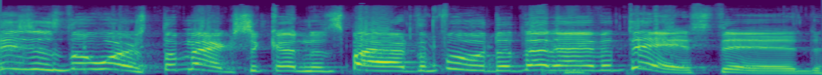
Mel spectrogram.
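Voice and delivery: put-on high-pitched, loud Italian accent. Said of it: "now it's Italian".

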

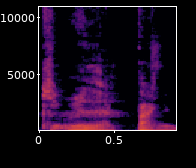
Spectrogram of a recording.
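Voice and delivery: very hushed, high, aged cartoon old-woman voice. The speaker imitates their wife, in an old Marge Simpson voice. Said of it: "Why does she sound like an old Marge Simpson?".

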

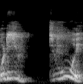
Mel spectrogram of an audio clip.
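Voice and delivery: put-on high scream.

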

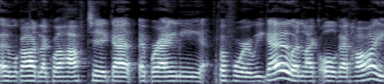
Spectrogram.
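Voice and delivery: ordinary delivery

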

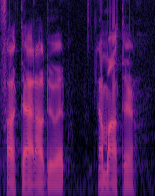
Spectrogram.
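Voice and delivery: plain

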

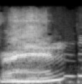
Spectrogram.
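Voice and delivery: high-pitched monster bellow. Asked to try their Frankenstein sound one more time, Frankenstein monster voice. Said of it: "try it one more time".

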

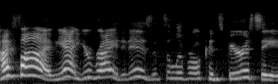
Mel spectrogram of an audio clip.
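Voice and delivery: eager, enthusiastic, agreeable tone.

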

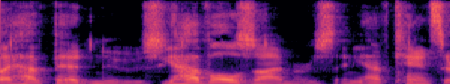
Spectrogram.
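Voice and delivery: plain

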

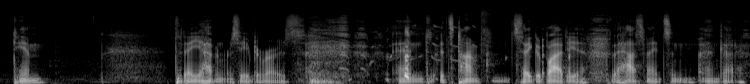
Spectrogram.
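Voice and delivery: acted, solemn, sad, soft, breathy near-whisper. Retelling a man's solemn farewell to the bachelor, mock-sad and soft. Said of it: "he just says it so sadly and so softly".

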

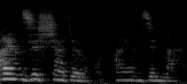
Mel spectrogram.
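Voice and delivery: loud, brooding, dramatic in-character hero voice. Getting into character while sneaking: dramatic in-character monologue. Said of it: "you were monologuing while, while sneaking?".

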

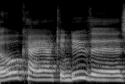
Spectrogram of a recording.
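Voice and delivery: ordinary delivery

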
